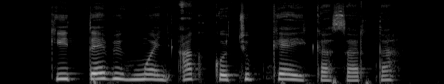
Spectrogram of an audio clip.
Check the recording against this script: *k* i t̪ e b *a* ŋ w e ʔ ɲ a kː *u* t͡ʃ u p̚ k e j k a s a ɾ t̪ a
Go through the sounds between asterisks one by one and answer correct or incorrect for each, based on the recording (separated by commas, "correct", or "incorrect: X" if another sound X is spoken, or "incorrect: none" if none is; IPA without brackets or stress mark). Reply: correct, incorrect: i, incorrect: o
